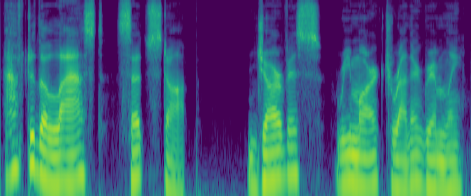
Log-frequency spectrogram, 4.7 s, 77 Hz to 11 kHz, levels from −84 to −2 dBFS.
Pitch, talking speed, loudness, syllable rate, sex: 110 Hz, 115 wpm, -18 LUFS, 3.8 syllables/s, male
